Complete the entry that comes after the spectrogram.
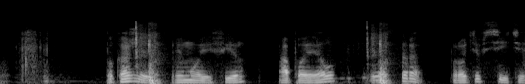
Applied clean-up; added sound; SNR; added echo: neural mask model RNNoise.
